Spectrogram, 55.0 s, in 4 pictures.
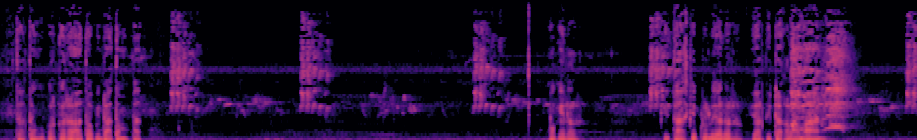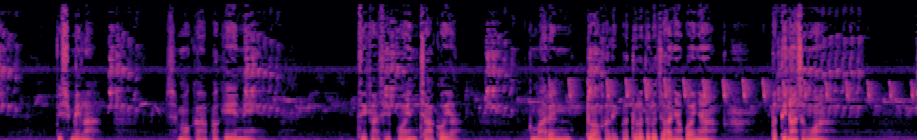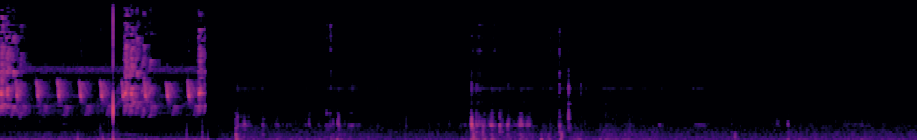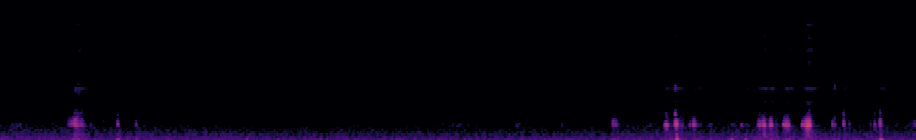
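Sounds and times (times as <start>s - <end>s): small bird trilled chirps: 0.2s - 30.6s.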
